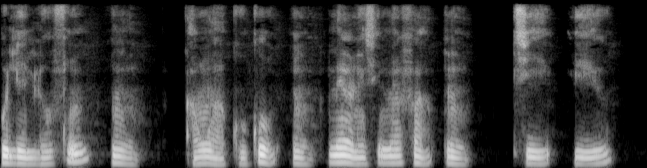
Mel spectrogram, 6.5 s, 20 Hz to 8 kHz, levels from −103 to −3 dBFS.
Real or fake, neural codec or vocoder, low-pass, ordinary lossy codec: fake; codec, 44.1 kHz, 7.8 kbps, Pupu-Codec; 7.2 kHz; MP3, 64 kbps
